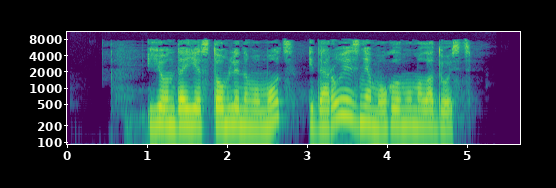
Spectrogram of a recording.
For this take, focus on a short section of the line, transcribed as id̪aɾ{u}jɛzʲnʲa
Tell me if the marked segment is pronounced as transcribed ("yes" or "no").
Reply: yes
